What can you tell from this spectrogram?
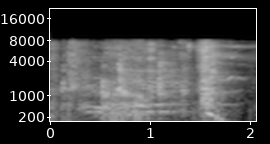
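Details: A Staffordshire/American bull terrier gives a short, grumbling whine that rises into a brief yelping peak.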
